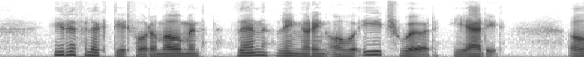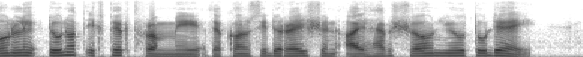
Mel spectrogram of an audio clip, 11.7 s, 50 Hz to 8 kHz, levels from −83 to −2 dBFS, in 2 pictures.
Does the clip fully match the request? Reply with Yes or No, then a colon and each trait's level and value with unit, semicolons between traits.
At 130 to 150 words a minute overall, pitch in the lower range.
Yes: average, 140 wpm; low, 115 Hz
